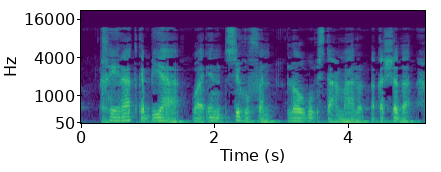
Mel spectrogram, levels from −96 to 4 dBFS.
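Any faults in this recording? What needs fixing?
The whole clip has a synthetic, gritty top end that's likely from HE-AAC compression at a very low bitrate. The treble is rebuilt from copied lower bands instead of coded, so the s sounds come out lispy and metallic, and nothing's left above 11.8 kHz. To prevent it, encode at a higher bitrate, or use plain AAC or Opus so the treble is coded directly.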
